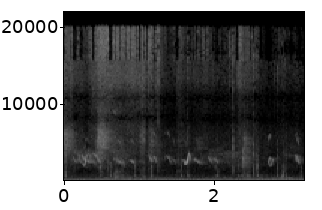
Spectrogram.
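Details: Chicks chirping: irregular short high peeps, a few sliding cheeps, over loud low humming noise and faint scuffing.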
